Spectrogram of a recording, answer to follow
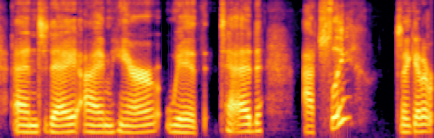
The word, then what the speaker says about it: Ted Atchley: one of the dialogue doctor coaches, and today I'm here with Ted Actley.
